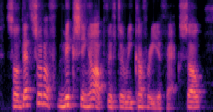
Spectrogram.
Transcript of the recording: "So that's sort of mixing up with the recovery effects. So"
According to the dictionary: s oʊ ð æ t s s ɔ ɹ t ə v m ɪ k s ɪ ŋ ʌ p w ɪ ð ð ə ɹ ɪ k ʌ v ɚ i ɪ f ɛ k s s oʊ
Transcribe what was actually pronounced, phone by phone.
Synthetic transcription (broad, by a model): s oʊ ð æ t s s ɔ ɹ t ə v m ɪ k s ɪ ŋ ʌ p w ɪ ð ð ə ɹ ɪ k ʌ v ɚ i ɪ f ɛ k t s oʊ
